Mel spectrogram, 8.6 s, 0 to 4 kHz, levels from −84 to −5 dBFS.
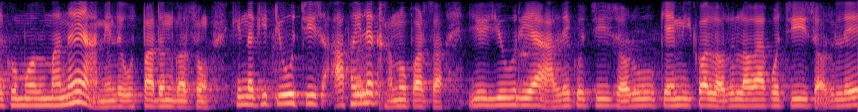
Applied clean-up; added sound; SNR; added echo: none; none; none; none.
